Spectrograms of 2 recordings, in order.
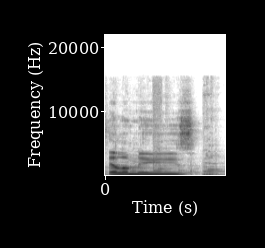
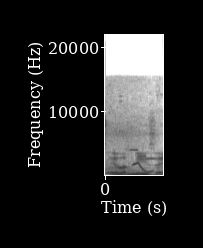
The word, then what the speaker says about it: Illumise: You know, fun fact about Illumise, you know how long I was mispronouncing that Pokemon's name? I thought it was Illumise. Like, I was calling it everything in the world, and then when I found out it was Illumise, I was like, oh. That's how you say its name. I want to go after that one.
